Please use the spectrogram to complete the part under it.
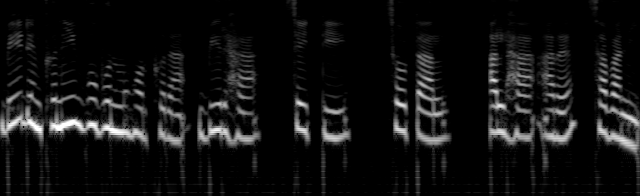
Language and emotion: Bodo, neutral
